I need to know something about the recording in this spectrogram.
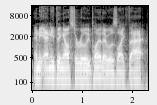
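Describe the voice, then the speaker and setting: Clear-voiced man in casual discussion. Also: mid-range voice, flat delivery, quick pace, a bit bright. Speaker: podcast co-host. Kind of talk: casual gaming podcast discussion.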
